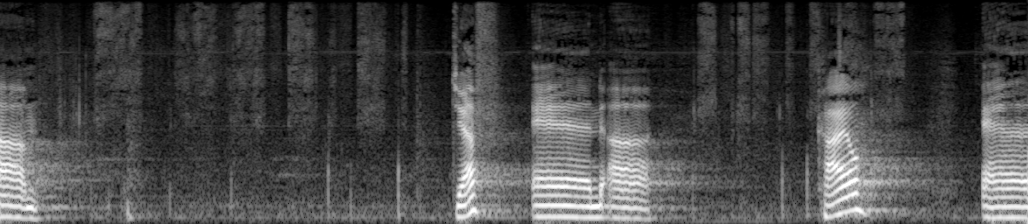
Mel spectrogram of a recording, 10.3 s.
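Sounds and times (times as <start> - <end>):
speech: 0.0 - 0.5, 4.6 - 6.6, 8.2 - 8.8, 9.8 - 10.2
pen strokes writing names by hand: 1.0 - 4.1, 7.0 - 9.1.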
